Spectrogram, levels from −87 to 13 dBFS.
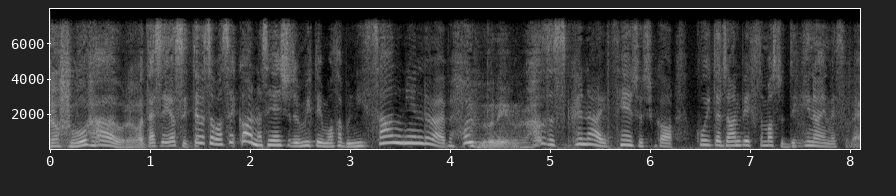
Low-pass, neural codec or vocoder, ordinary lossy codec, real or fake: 7.2 kHz; codec, 16 kHz, 0.5 kbps, X-Codec, WavLM features, trained on Multilingual LibriSpeech; none; fake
